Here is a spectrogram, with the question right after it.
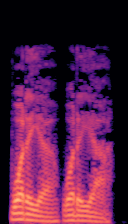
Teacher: that t at the end of the word what is going to change to a d sound. This is really typical of American English where a t that's surrounded by vowel sounds is going to change to a d.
